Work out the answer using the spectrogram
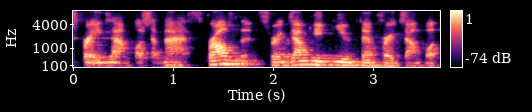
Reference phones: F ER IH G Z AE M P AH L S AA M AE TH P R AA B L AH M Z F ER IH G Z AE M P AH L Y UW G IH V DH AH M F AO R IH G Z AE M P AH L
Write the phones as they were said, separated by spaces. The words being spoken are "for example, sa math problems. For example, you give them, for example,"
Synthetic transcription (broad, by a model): F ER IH G Z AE M P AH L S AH M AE S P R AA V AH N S F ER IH G Z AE M P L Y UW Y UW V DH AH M F AO R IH G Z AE M P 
